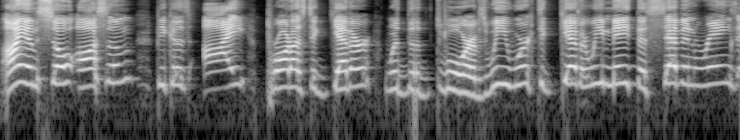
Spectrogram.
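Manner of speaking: high-pitched, bombastic self-praise; mock big speech. Celebrimbor giving a big speech, hammed-up high oratory. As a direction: declaim it high, like a pompous rally speaker. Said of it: "giving a big old speech".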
